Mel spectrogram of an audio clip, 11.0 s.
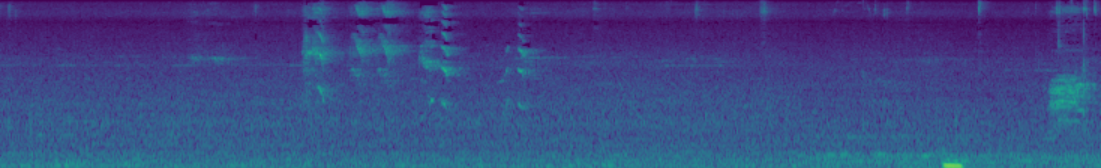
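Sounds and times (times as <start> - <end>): low background rumble: 9.4 - 9.8.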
